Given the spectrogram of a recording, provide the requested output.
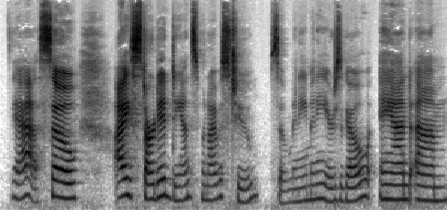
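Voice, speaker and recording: A woman speaks with a Midwestern accent. She talks at a fairly slow pace. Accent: general American, Midwestern. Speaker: dance studio owner. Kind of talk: casual interview chat. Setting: studio.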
